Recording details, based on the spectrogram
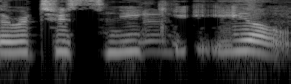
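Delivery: mock baby-voice accent. Imitating a woman who kept telling the story: soft baby-voice accent. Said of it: "I don't know why we're giving her an accent now".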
